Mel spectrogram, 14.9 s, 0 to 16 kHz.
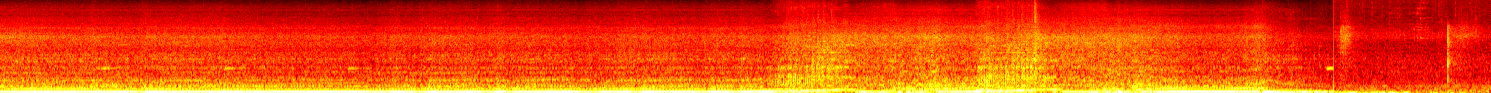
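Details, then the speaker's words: Nissan 300ZX cold start: idle carries a faint uneven rumble and some exhaust popping under the steady beat, then a few throttle blips; rough idle, cause not yet found (O2 sensors already checked). "so if you guys could not tell from that you could hear like a little bit of a rumble so that's how you'd notice it was a rough idle"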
